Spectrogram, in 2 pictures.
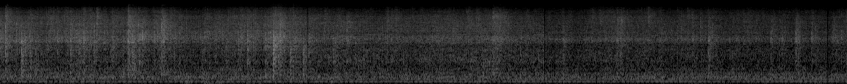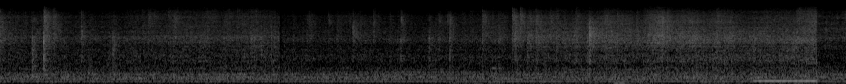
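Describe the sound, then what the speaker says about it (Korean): Asparagus and baby corn frying in olive oil in a pan give off a continuous, even sizzle with a soft hiss, close by and with no voices. "곁들일 야채에 아스파라거스랑 베이비 콘이 있어서 더해주려고 올리브오일 두른 팬에 노릇하게 구워서"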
